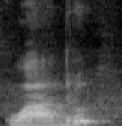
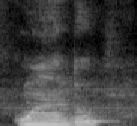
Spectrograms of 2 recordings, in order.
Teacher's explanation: Quando você diz quadro, a pronúncia é feita apenas pela boca. Quando você diz quando, existe a pronúncia tanto verbal, tanto pela boca, quanto pelo nariz, pelas fossas nasais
